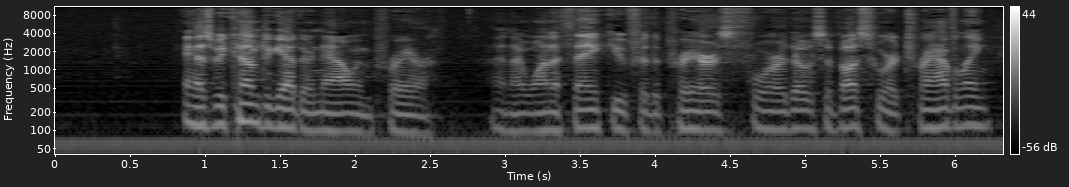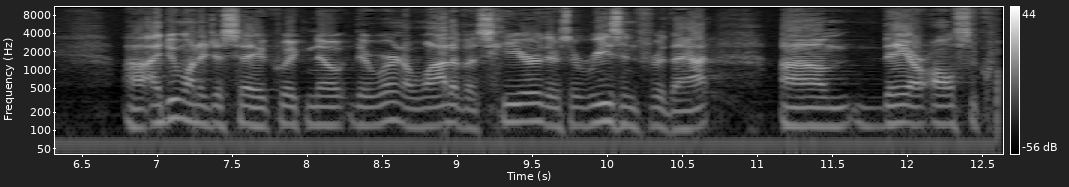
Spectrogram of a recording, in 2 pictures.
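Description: A man speaks steadily through a microphone, with pauses.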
